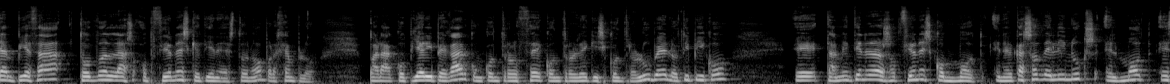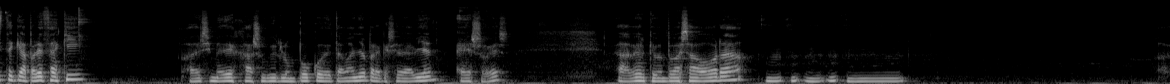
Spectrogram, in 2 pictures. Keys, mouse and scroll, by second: 1.3 click, 3.2-3.6 scroll down 1, 6.7-7.6 scroll down 2, 13.3-13.6 scroll up 1, 16.2 scroll up 1, 16.4-17.5 scroll down 3, 17.5-17.9 scroll up 1, 23.2-23.4 scroll up 1.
